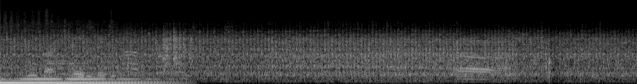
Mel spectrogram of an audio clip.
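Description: Background music fading out over the first two seconds, giving way to the steady running of a safari vehicle's engine, with faint voices.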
